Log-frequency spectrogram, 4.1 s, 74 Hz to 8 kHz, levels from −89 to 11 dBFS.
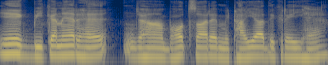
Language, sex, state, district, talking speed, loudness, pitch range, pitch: Hindi, male, Jharkhand, Jamtara, 160 wpm, -17 LUFS, 130-145 Hz, 135 Hz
